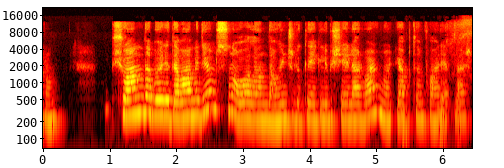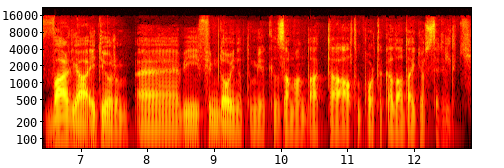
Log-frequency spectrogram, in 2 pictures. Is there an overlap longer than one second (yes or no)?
no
